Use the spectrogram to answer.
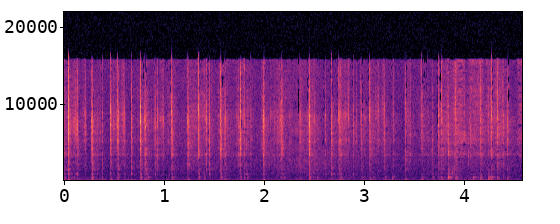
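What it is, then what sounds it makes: Empty plastic cups tapped with nails. Long nails tap and scratch quickly on the bases and sides of two identical empty, hollow red plastic party cups. A rapid, uneven run of short, dull, low thumps mixes with bright, clicky scratching, and each tap dies away almost instantly.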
